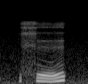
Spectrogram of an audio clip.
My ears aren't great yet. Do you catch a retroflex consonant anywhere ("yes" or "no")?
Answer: no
